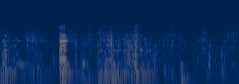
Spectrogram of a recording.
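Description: Underwater knocks and clicks from handling a wooden speargun, picked up through the gun-mounted camera housing. A sharp knock comes about half a second in, followed by several softer clicks.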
